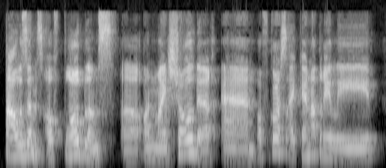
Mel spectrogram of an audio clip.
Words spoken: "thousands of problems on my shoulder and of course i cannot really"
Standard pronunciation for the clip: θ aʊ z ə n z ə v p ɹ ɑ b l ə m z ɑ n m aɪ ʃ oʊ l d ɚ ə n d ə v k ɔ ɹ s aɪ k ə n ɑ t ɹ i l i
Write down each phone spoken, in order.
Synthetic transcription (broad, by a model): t aʊ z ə n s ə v p ɹ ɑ b l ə m s ɑ n m aɪ ʃ oʊ l d ɚ ə n d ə f k ɔ ɹ s aɪ k ə n ɑ t ɹ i l i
